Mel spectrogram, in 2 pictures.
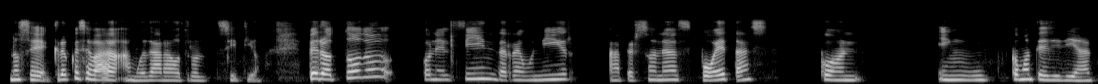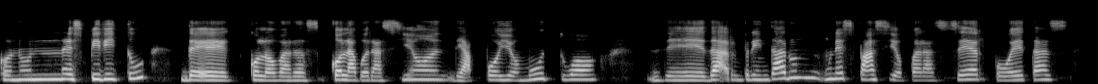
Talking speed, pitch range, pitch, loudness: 115 wpm, 195-230 Hz, 215 Hz, -18 LUFS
